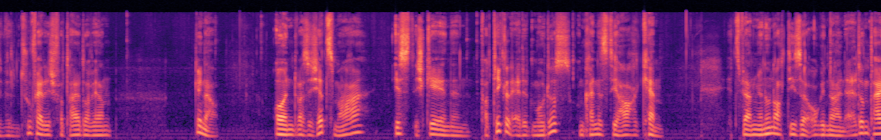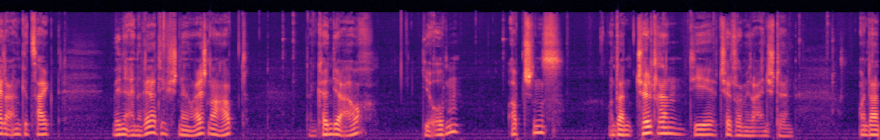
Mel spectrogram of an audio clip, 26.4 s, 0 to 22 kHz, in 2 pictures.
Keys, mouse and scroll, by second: 2.7 shift+middle click, 3.7 middle click, 6.4 click, 15.1 click, 23.7 middle click, 24.7 shift+middle click, 26.3 click.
